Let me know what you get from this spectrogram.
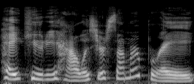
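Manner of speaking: put-on young girl voice. Playing a game and reading the blonde girl's dialogue aloud, in the blonde girl's voice. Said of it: "Let me see if I can maintain this voice".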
